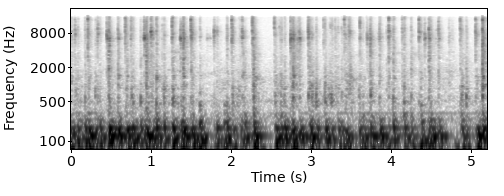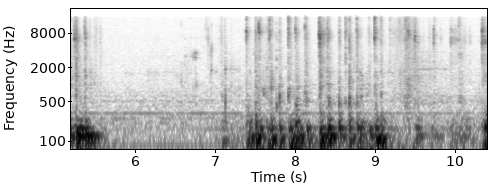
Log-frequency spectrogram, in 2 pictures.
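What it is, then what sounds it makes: Plastic laptop keyboard. Long nails and fingertips type and tap rapidly on the plastic keys of a black laptop keyboard, making dense, uneven clicks with a soft low thump under the bright clatter. The tapping stops for about a second and a half around the middle, leaving near silence, then picks back up at the same quick pace.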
